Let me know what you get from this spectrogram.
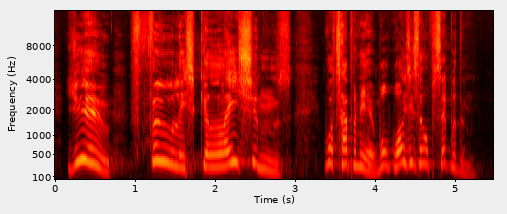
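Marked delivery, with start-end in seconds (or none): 0.2-3.0 mock angry exclaimed outburst. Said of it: "now he's angry".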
